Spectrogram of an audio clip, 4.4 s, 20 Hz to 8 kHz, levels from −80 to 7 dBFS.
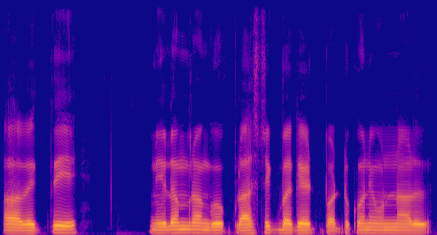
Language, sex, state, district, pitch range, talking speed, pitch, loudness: Telugu, male, Telangana, Mahabubabad, 100-110 Hz, 110 wpm, 105 Hz, -16 LUFS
